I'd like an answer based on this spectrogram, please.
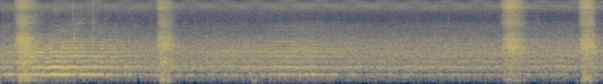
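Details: Giant honey bees (dorsata forest bees) at a small wild nest being harvested for honey: a steady, low droning hum holding an even pitch, broken by a few short sharp knocks and rustles.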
